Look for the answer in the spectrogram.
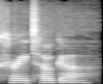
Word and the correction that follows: Kuru Toga: Mm-hmm. Kuru toga. Kuru, kuru toga.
